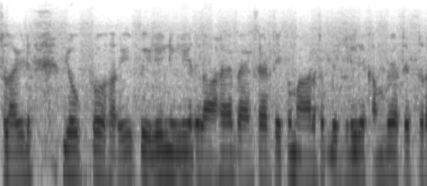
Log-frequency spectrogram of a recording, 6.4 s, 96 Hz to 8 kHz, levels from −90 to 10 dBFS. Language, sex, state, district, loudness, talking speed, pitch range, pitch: Punjabi, male, Punjab, Fazilka, -13 LUFS, 170 wpm, 105-110 Hz, 105 Hz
